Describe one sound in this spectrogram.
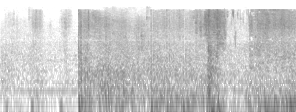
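Gunshots bang in a video game.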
